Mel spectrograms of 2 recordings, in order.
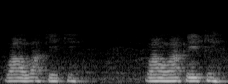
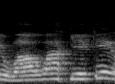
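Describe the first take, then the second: First: Put-on a weak old woman straining to get the words out; feeble old granny. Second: Put-on slow, a bit higher and louder old granny; the revived granny spells it out slowly and firmly; granny, now stronger. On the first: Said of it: "आजी हळूच कसं म्हणते". (मरणासन्न आजीचा हळू, क्षीण आवाज) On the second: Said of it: "केव्हा तर सांगते". (शक्ती आलेली आजी, हळू पण जोरात सांगते)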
